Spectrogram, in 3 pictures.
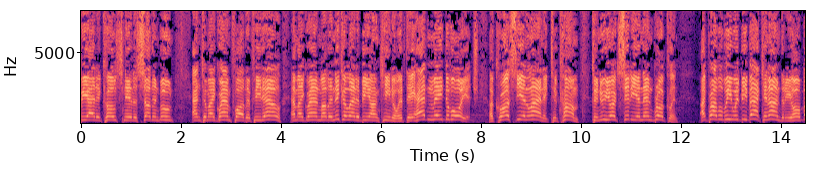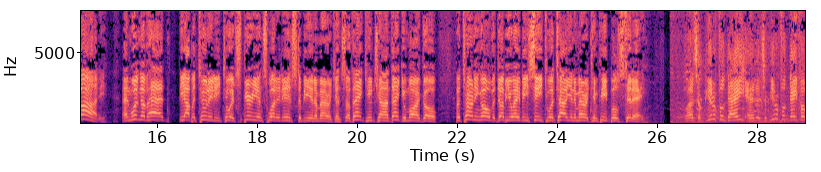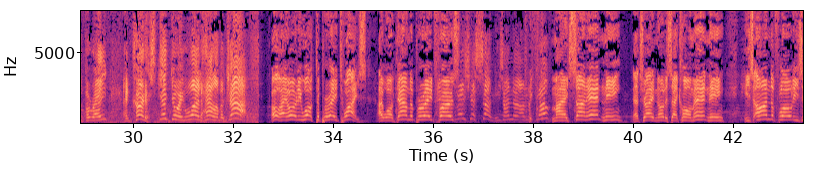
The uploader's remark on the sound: Live from the Columbus Day Parade on the WABC Float.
